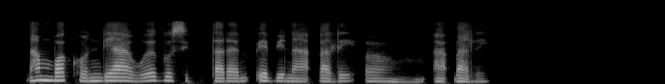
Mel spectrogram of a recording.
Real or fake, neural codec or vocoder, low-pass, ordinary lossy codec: fake; codec, 16 kHz, about 1 kbps, DyCAST, with the encoder's durations; none; none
